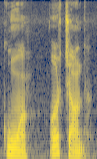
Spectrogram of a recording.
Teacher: अनुनासिक में नाक और मुंह से ध्वनि निकलती है, नाक और मुंह के थ्रू।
